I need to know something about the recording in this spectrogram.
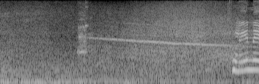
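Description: Falling bombs whistle downward in pitch.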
